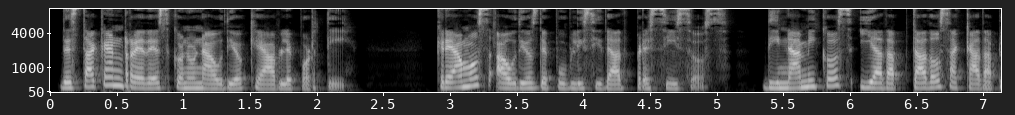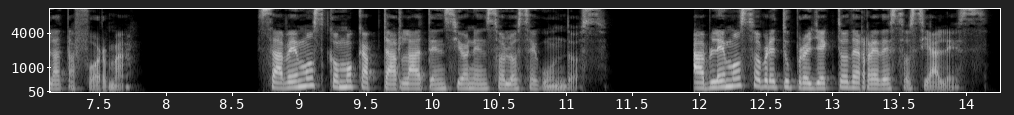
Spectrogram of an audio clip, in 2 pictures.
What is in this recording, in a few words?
Young and Soft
